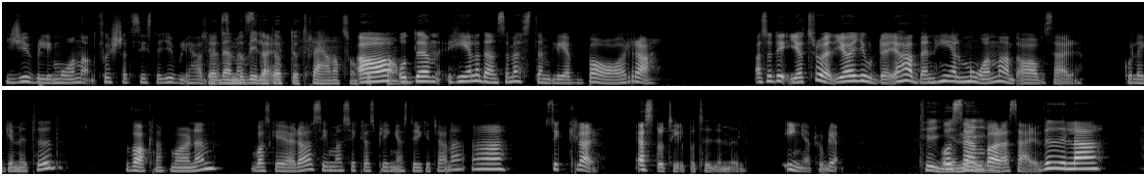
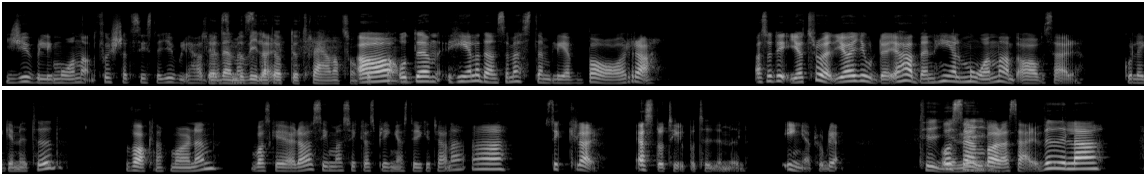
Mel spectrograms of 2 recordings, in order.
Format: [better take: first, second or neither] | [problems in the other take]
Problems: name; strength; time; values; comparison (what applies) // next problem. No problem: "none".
first | thin; somewhat; fading below 450 Hz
